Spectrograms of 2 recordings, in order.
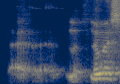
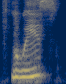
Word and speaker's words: Louise: um emotional self-harm um lewis i hope i'm pronouncing your name correctly um is that right louise louise sorry louise you you said uh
